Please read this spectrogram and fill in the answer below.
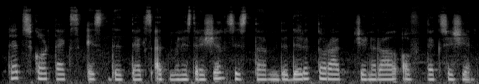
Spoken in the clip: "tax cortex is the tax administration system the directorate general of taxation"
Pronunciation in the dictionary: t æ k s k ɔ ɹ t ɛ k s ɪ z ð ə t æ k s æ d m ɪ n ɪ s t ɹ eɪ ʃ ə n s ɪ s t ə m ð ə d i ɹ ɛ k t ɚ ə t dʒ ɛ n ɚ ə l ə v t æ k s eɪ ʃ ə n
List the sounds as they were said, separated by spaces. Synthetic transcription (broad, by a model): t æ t s k ɔ ɹ t ɛ k s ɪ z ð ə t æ k s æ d m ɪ n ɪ s t ɹ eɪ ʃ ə n s ɪ s t ə m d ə d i ɹ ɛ k t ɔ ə t dʒ ɛ n ɚ ə l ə f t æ k s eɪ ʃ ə n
